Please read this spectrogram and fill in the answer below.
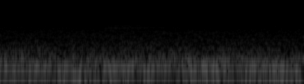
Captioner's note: none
